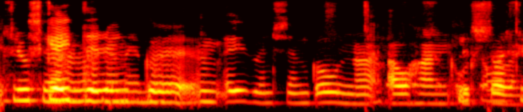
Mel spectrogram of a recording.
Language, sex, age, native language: Icelandic, female, 11, Icelandic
